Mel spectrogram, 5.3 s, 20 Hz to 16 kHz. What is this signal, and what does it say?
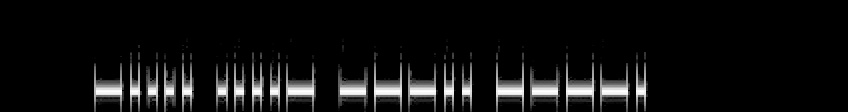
Morse code, heard as a keyed tone, about 22 wpm, 700 Hz. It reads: 6489
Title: Numbers - 4-Digit 22wpm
